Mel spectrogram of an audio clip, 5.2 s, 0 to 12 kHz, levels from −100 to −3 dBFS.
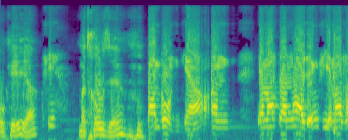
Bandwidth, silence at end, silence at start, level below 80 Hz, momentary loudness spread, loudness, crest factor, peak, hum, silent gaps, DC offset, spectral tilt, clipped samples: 10.5 kHz; 0 s; 0 s; -40 dBFS; 10 LU; -11 LUFS; 10 dB; -2 dBFS; none; none; under 0.1%; -4.5 dB/octave; under 0.1%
